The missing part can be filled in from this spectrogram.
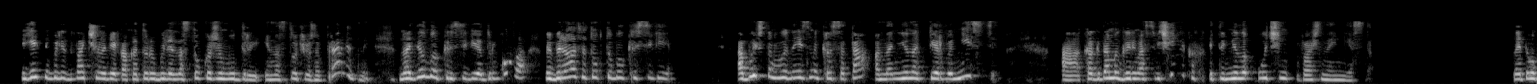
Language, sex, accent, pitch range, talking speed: Russian, female, native, 230-285 Hz, 175 wpm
